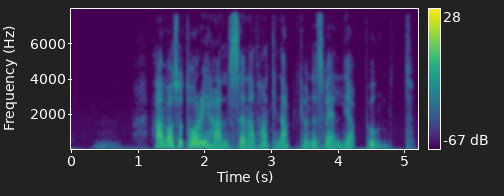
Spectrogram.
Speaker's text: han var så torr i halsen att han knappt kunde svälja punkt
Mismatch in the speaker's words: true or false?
false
